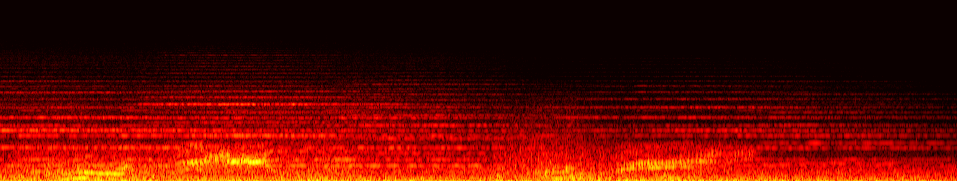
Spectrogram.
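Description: Whale calls recorded at Ubatuba: long, low moans that slide up and down in pitch, a few drawn-out cries spread over a steady underwater hiss and hum, with no one speaking.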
